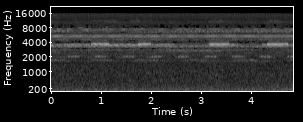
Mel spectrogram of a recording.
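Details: Park at evening filled with cricket chirping: steady high-pitched trill, swelling bursts roughly every second and a half, several insects together over light background noise.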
